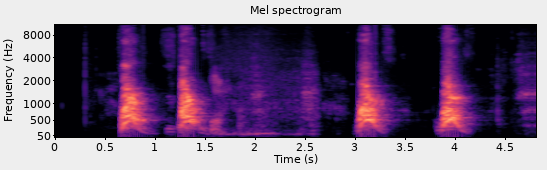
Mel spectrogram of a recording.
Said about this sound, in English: She cannot bark without leaving her front 2 paws.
